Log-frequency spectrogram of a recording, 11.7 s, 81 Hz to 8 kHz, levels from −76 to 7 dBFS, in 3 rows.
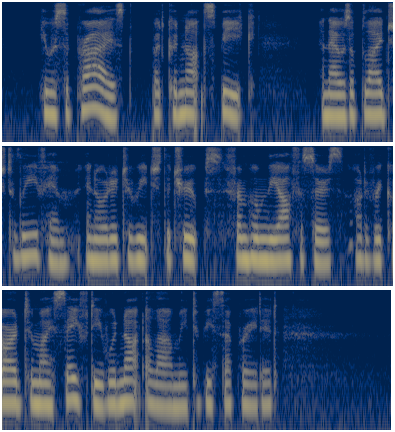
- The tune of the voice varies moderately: No, narrow, 1.2 semitones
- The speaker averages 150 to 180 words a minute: No, average, 195 wpm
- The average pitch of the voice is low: No, high, 190 Hz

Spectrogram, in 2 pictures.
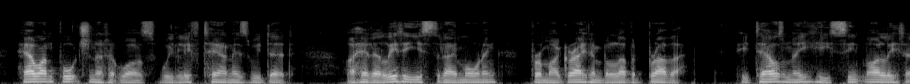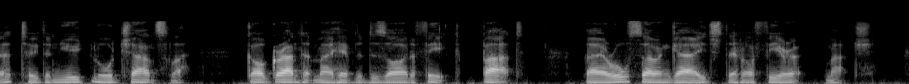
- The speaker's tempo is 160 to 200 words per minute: Yes, average, 180 wpm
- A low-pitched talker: Yes, low, 100 Hz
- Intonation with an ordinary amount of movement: No, narrow, 1.9 semitones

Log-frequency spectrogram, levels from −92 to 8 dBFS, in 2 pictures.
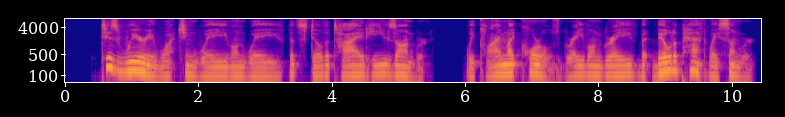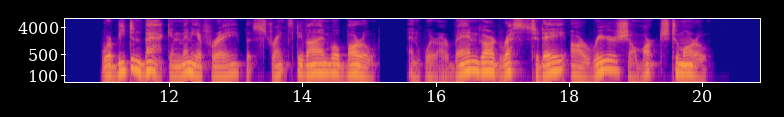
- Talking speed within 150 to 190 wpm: No, average, 140 wpm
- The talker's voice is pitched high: No, low, 110 Hz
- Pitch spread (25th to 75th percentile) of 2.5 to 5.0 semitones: Yes, average, 4.0 semitones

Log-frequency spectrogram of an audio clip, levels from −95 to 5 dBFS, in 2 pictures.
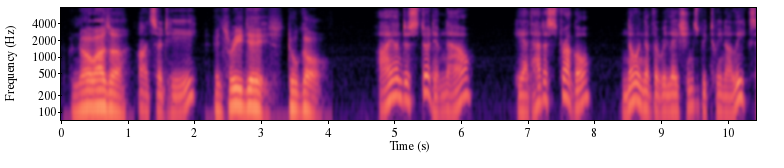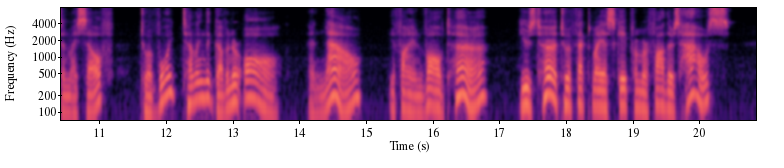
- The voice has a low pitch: Yes, low, 125 Hz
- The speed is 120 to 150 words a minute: Yes, average, 140 wpm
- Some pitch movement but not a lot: No, wide, 7.4 semitones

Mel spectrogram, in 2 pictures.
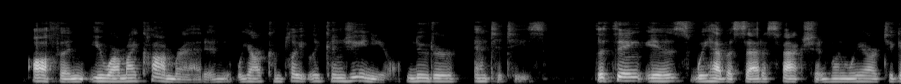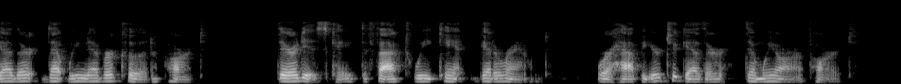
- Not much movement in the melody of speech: Yes, narrow, 1.9 semitones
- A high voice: No, medium, 140 Hz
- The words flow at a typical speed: Yes, average, 150 wpm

